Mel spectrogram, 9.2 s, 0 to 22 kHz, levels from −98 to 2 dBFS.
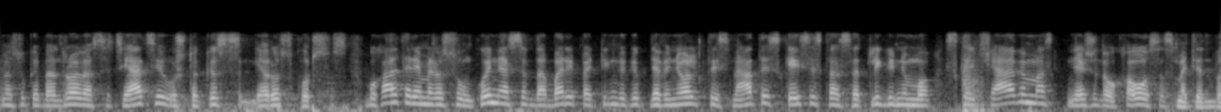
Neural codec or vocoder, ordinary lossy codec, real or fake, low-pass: none; Opus, 32 kbps; real; 7.2 kHz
